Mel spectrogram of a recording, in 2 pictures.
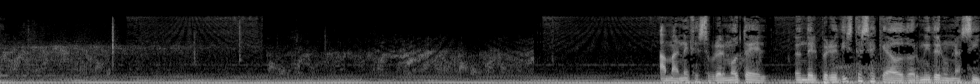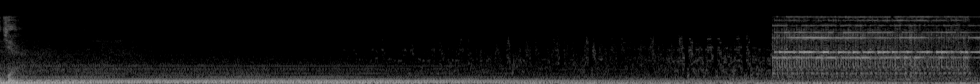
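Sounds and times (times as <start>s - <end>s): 
low continuous drone: 0.0s - 19.6s
speech: 6.6s - 10.1s
telephone ringing on a bed in a motel room: 17.5s - 19.6s.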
